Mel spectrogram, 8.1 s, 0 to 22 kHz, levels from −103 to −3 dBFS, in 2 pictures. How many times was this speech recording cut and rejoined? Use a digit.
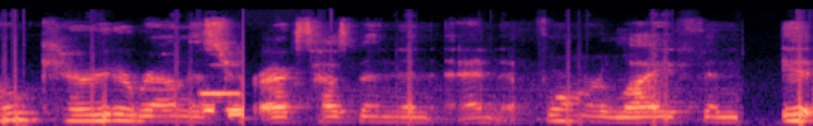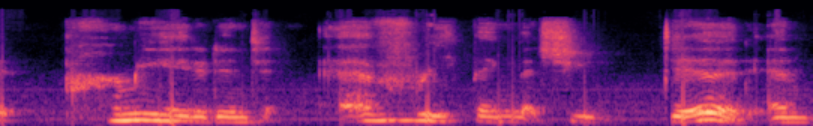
2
